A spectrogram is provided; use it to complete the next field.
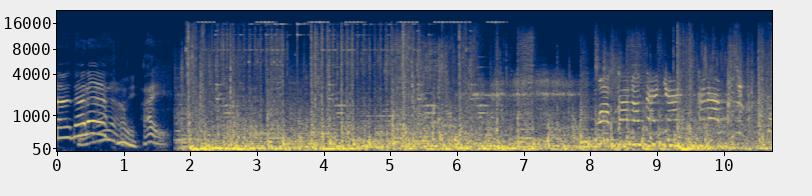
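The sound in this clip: Rapid gunfire erupts in a dense, loud, continuous barrage lasting roughly nine seconds, following a brief stretch of voices at the start.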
